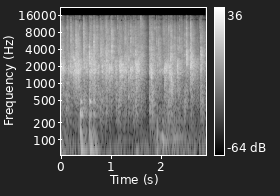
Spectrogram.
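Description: A dense wash of applause from a crowd, steady and fairly loud for a few seconds, with a brief dip midway before the clapping picks back up.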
